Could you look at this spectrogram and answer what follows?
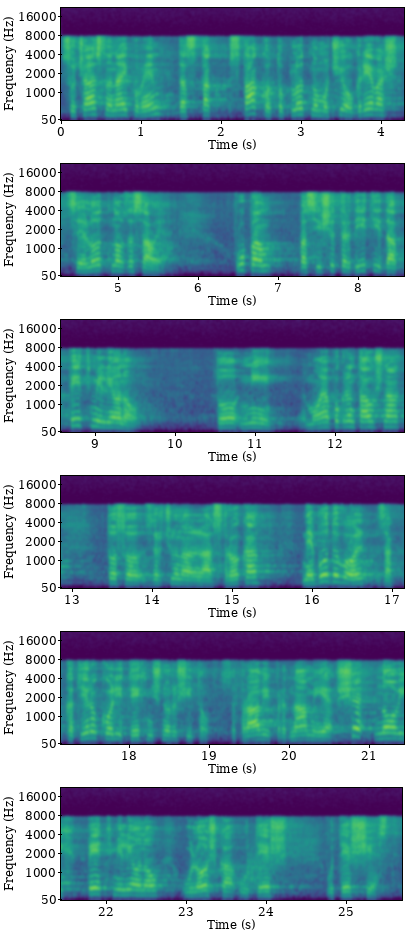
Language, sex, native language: Slovenian, male, Slovenian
